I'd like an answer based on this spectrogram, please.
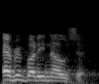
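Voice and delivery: ordinary talk, nothing marked

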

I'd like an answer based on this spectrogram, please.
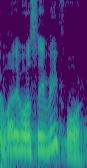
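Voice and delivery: high, fast bewildered question. Retold or imitated. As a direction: rush it out, puzzled.

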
